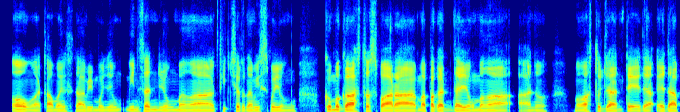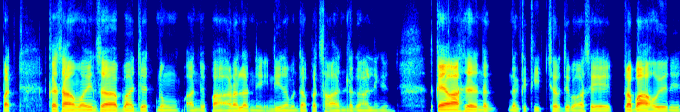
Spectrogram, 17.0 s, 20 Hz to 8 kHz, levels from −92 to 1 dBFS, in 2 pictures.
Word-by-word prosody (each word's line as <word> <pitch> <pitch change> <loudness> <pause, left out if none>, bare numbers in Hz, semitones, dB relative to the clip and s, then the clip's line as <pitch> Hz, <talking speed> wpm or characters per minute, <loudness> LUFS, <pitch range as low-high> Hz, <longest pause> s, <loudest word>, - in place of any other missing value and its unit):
Oo 110 -2 +1
nga, 90 -2 -6
tama 100 0 -3
'yong 105 - -9
sinabi 95 -2 -4
mo, 100 - -7
'yong 100 0 -7
minsan 105 0 -3
'yong 95 0 -6
mga 95 -1 -1
teacher - - -6
na 95 -1 -3
mismo 95 +1 -6
'yong 95 -1 -5 0.4
gumagastos - - +3
para 90 0 +4
mapaganda 95 0 0
'yong 95 0 +1
mga 95 -1 -2 0.3
ano 95 0 -8 0.3
mga - - -1
estudyante, 85 0 -1
da - - -1
eh, - - 0
dapat - - +1 0.4
kasama 100 0 +5
'yon 100 -1 -3
sa 100 -1 +6
budget 95 -1 -2
no'ng 95 -1 -9
ano, 95 +2 -7
paaralan, 90 +1 -2
eh. 90 - -10
Hindi 95 0 -8
naman 90 0 -8
dapat 90 - -6
sa 95 -3 -4
kanila 90 0 -9
galing 90 0 -9
'yon. 95 - -27 0.5
Kaya 105 - +9
nga 105 - +10
sila 105 - +4
nag 105 -2 -6 0.2
nag-te-teacher, 100 -1 -7
'di - - -7
ba, 95 0 -4
kasi 95 -1 -3 0.2
trabaho 100 -1 +6
'yon, 105 -1 -4
95 Hz, 175 wpm, -25 LUFS, 95-100 Hz, 0.5 s, nga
